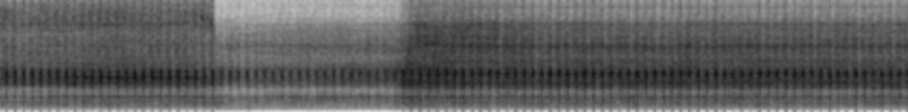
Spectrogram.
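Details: VW Polo Sedan with CFNA engine, knock when cold: sharp, even metallic ticking about four times a second, steady throughout; cause unknown.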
